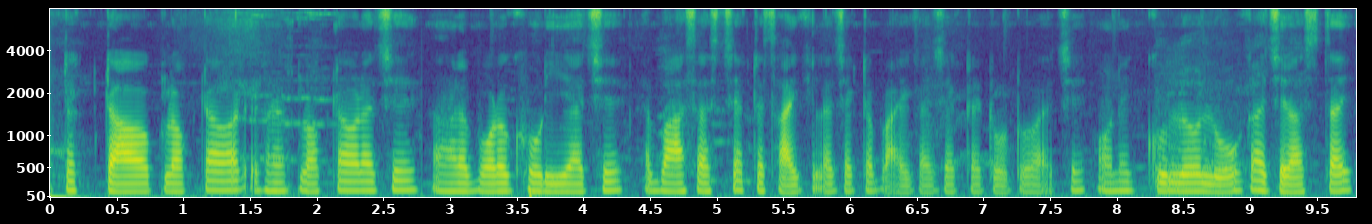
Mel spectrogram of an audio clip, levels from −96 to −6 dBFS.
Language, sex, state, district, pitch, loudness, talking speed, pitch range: Bengali, male, West Bengal, North 24 Parganas, 130 Hz, -19 LUFS, 165 wpm, 125-140 Hz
